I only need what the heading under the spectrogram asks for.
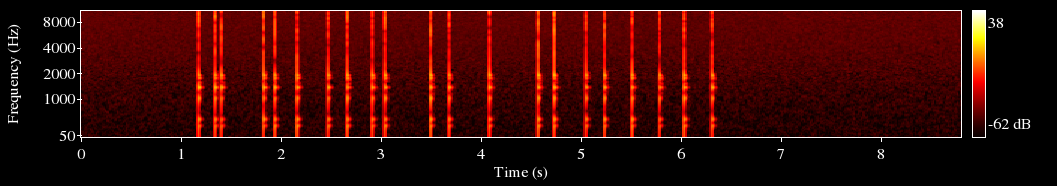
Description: Irregular taps on a table. There is no code.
